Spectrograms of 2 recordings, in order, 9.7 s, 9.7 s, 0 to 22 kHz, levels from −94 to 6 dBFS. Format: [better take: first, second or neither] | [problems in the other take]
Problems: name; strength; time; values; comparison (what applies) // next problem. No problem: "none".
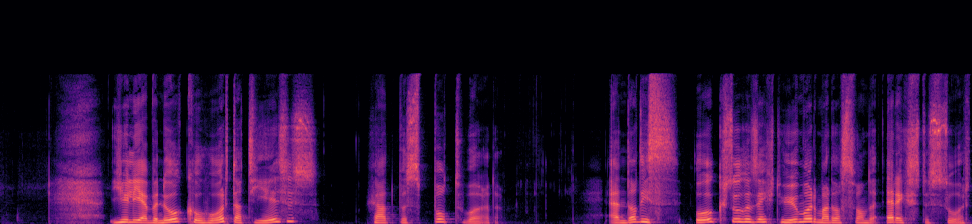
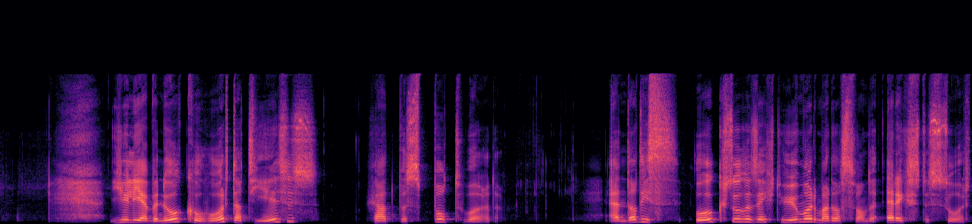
first | thin; very; fading below 400 Hz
